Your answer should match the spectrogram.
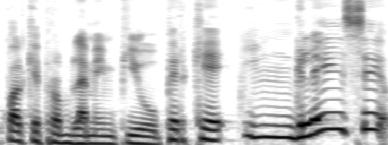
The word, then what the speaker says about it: inglese: Guarda che la pronuncia neutra tradizionale fa delle distinzioni. S in alcune parole e S in altre. Inglese ma francese, cosa ma rosa.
